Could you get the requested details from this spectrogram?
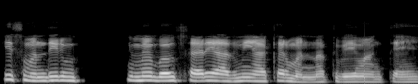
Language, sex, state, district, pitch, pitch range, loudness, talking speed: Hindi, male, Uttar Pradesh, Etah, 165 Hz, 125-180 Hz, -17 LUFS, 155 wpm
